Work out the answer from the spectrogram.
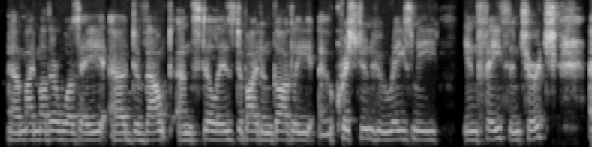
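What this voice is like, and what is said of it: Northern Irish accent. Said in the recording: “I always love when I hear a little accent ... you pick up on my accent ... It has not gone away. But I was born originally in Belfast, Northern Ireland.”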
